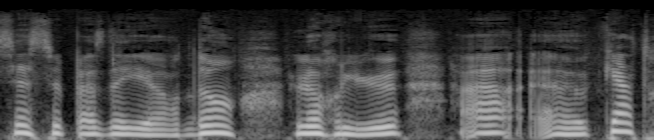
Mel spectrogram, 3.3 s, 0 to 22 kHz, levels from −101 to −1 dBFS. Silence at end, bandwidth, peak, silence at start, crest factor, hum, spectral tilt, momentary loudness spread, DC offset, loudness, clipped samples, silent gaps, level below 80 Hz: 0 s; 13.5 kHz; -14 dBFS; 0 s; 16 dB; none; -7 dB/octave; 4 LU; under 0.1%; -31 LUFS; under 0.1%; none; -52 dBFS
